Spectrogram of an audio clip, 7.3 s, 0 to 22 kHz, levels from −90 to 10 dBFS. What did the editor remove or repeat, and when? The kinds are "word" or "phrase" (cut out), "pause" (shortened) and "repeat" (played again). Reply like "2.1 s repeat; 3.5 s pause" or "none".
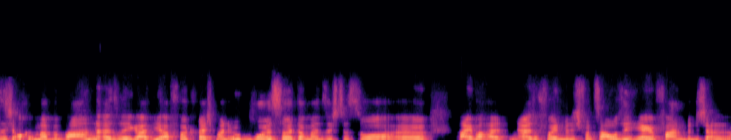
none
